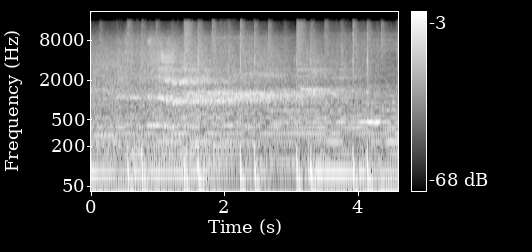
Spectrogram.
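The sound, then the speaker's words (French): A Corsica car with men fleeing a parking lot after lighting a bomb fuse tears off with tires squealing in sustained, wavering high-pitched screeches over a loud, steady engine roar, with a few low thumps mixed in. No one speaks. “Dès qu'il fut allumé, les hommes s'engouffrèrent dans la Corsica et prirent la fuite.”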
